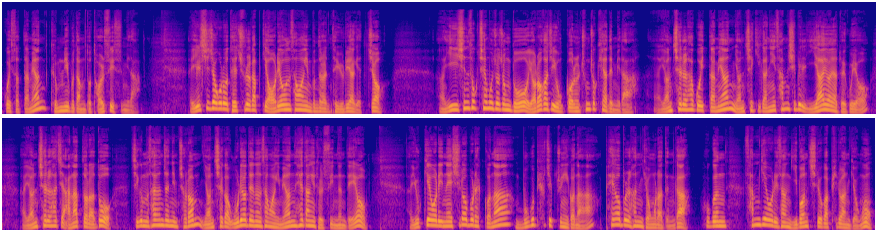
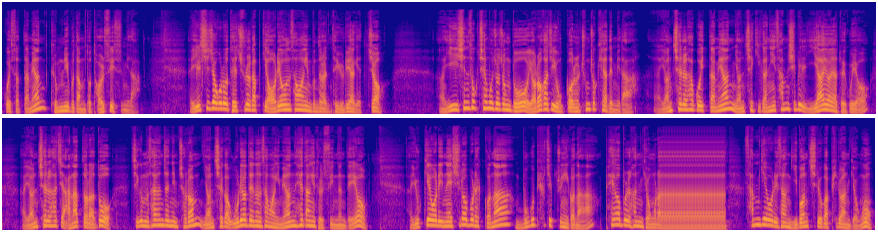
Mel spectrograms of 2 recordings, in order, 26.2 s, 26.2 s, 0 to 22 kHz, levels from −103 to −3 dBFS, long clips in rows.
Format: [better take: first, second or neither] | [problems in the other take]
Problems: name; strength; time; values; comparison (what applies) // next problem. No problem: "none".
first | audio freezing; at 23 s for 1 s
